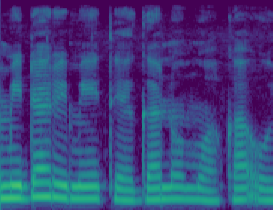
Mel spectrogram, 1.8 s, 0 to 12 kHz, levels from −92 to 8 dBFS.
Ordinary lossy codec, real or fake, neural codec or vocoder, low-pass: none; real; none; 10.8 kHz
